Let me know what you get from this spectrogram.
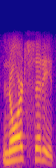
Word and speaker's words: Norwich: Norwich City.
